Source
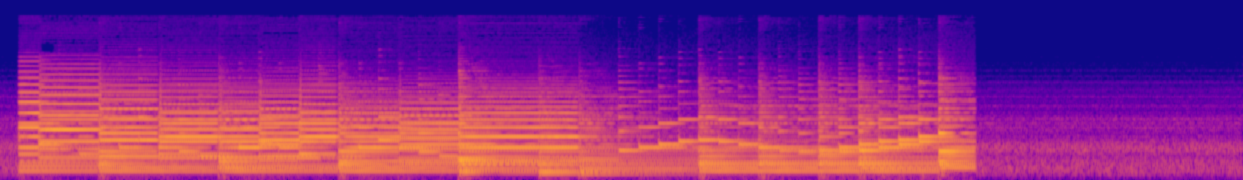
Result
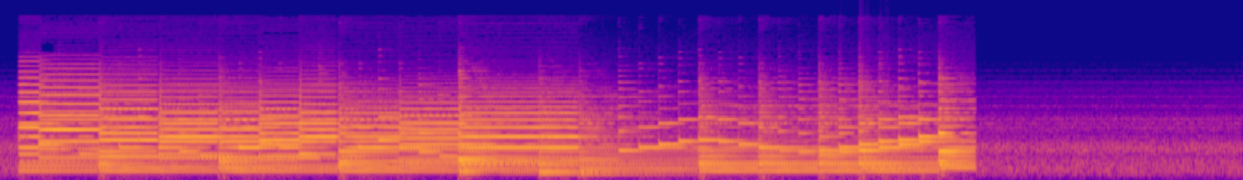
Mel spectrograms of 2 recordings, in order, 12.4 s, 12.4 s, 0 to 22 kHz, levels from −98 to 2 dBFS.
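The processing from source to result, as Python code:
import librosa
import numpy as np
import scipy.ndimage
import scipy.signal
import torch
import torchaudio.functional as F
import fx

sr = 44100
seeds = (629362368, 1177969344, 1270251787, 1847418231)

y = fx.clip_hard(x, sr, threshold_db=-13.5, at=(8.26, 8.9))
y = F.gain(torch.from_numpy(y), 1.5).numpy()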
